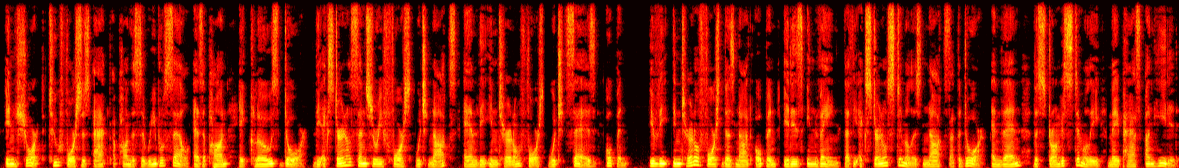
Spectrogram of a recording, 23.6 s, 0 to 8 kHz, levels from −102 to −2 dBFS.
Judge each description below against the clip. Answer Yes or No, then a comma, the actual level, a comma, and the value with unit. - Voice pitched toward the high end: No, low, 100 Hz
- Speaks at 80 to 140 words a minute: Yes, slow, 135 wpm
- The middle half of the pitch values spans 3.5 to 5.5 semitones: Yes, average, 3.9 semitones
